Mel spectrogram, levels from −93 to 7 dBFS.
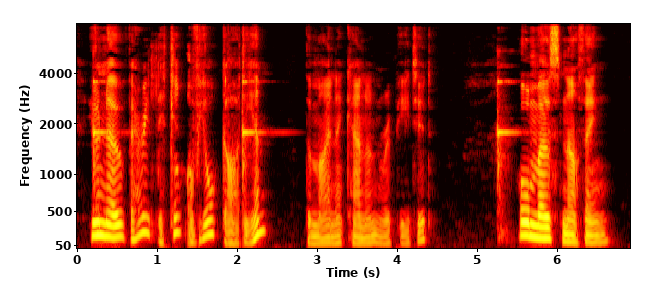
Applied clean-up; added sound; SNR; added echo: classical method log-MMSE.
